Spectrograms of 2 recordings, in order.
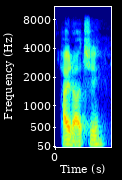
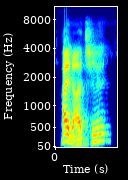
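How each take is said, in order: First: It sounds cold and uninterested. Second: It sounds warm and smiling.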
